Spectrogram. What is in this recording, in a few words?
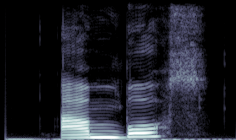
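"ambos", Spanish, female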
